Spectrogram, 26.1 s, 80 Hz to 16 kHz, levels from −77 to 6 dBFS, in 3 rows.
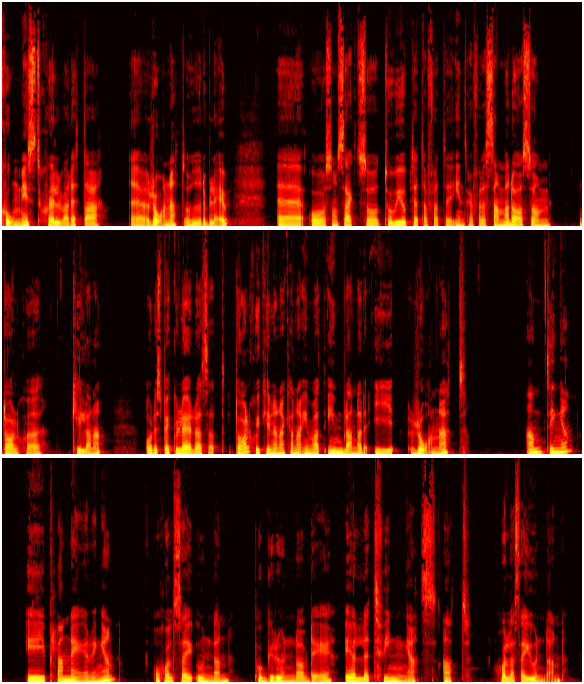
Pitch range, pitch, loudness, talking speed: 190-225 Hz, 205 Hz, -22 LUFS, 125 wpm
